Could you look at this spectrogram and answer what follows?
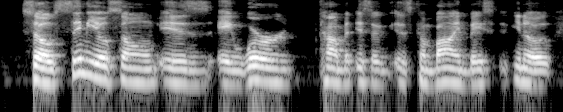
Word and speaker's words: semiosome: And the new word is right here in the title of the live right here is semiosome. Semiosome. 4 syllables.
